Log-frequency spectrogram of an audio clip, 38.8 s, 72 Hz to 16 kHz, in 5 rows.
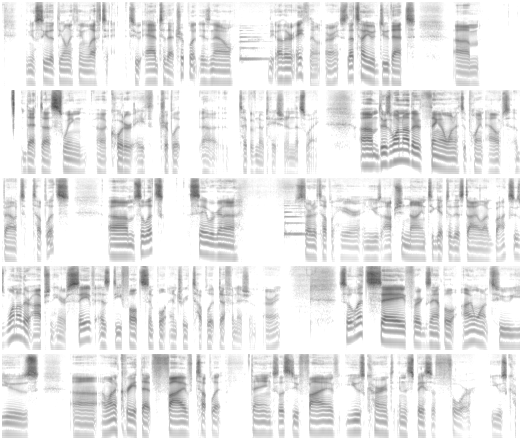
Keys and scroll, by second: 1.6 4, 3.6 g, 18.3 4, 19.5-20.2 typing, 21.7 alt+9, 35.3 5, 38.3 4.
